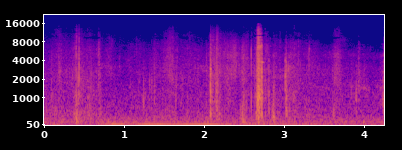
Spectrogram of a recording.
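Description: Footsteps of a soldier in the film's soundtrack: a few uneven steps on forest ground, the loudest about two-thirds of the way through, over a low hum.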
